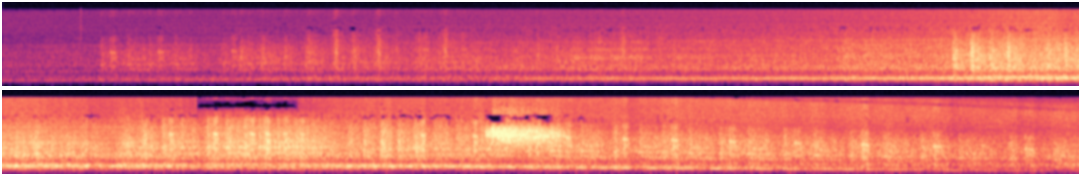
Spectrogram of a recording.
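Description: A subway train approaches and rumbles past on the rails.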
